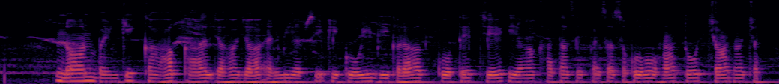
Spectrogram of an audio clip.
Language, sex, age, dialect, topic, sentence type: Magahi, male, 56-60, Northeastern/Surjapuri, banking, question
